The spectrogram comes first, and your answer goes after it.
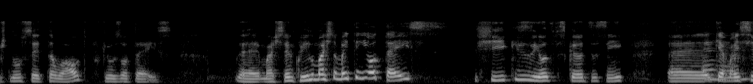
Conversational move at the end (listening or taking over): listening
